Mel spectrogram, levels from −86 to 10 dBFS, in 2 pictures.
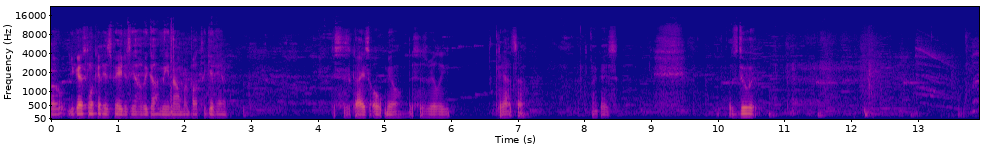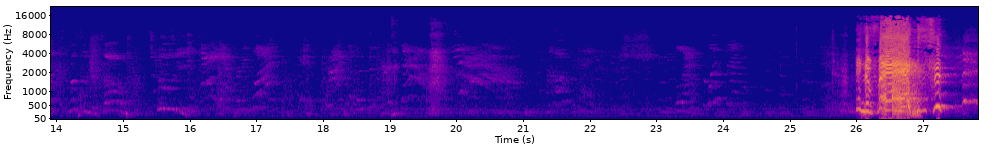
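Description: Nothing is technically wrong with this audio.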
